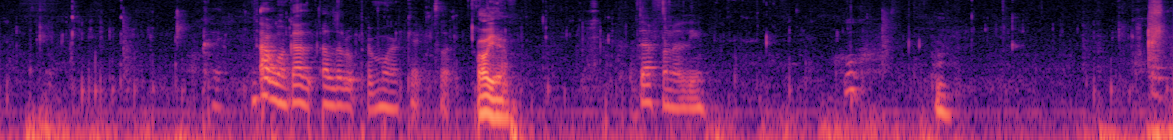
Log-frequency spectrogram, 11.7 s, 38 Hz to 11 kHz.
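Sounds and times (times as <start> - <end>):
person chewing food: 0.0 - 2.6, 3.6 - 6.4, 7.2 - 11.7
faint room hiss: 0.0 - 11.7
speech: 2.5 - 5.2, 6.4 - 7.2, 8.4 - 8.7, 9.4 - 9.6.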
